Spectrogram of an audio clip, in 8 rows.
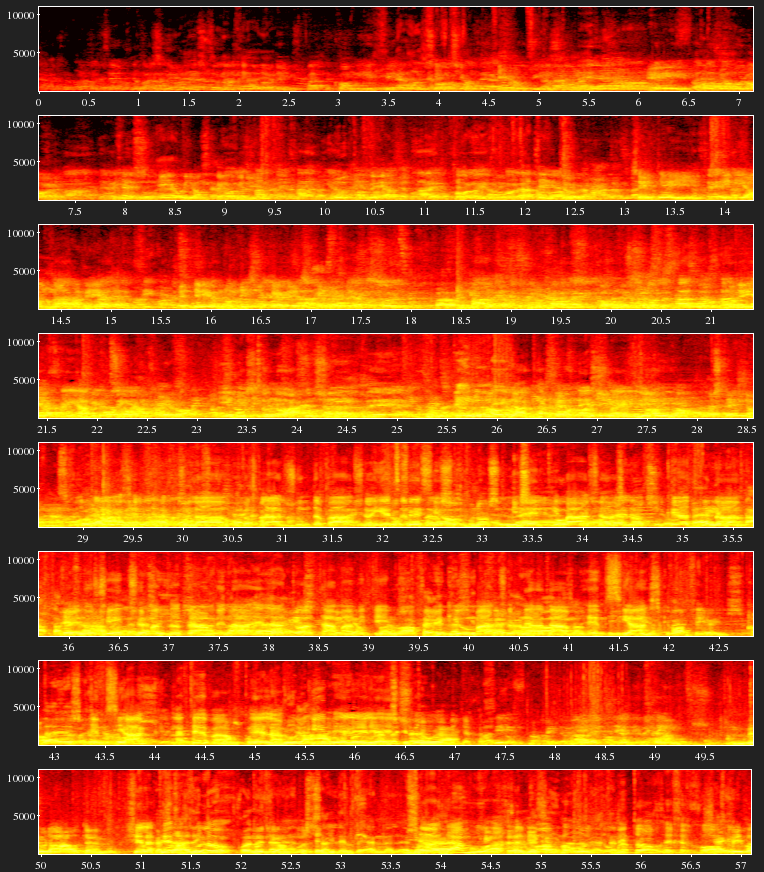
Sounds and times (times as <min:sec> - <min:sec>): Speech: 0:00.0 - 0:57.1.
